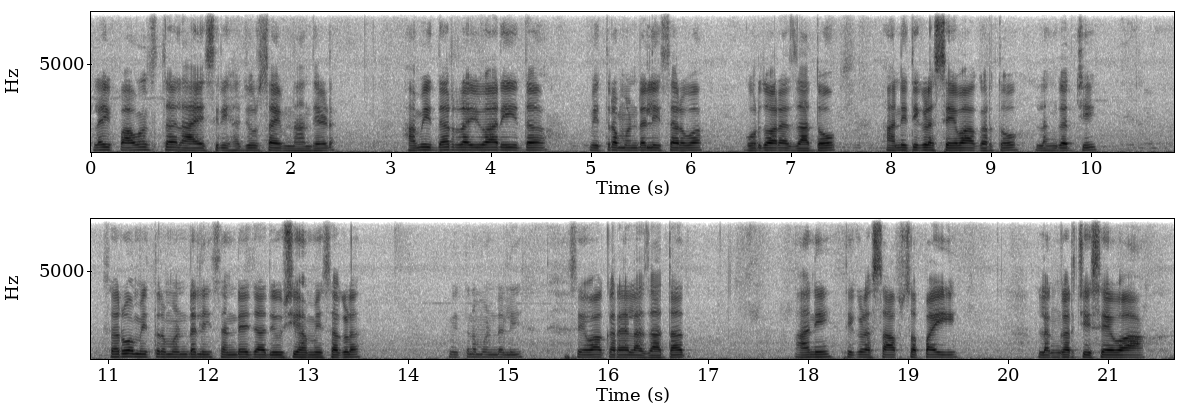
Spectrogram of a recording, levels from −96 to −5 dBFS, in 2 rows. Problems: constant background noise, background conversations at intervals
